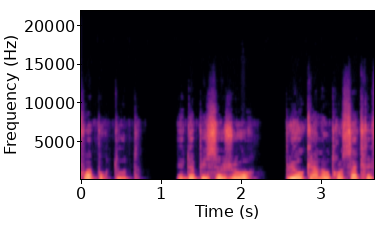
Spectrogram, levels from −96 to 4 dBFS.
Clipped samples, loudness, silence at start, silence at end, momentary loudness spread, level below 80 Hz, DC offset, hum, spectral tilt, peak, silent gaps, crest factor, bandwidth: under 0.1%; -23 LUFS; 0 s; 0 s; 14 LU; -52 dBFS; under 0.1%; none; -5.5 dB/octave; -6 dBFS; 1.03-1.07 s, 2.41-2.56 s; 16 dB; 11.5 kHz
